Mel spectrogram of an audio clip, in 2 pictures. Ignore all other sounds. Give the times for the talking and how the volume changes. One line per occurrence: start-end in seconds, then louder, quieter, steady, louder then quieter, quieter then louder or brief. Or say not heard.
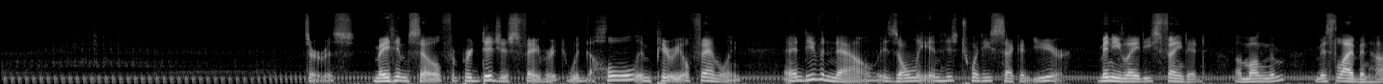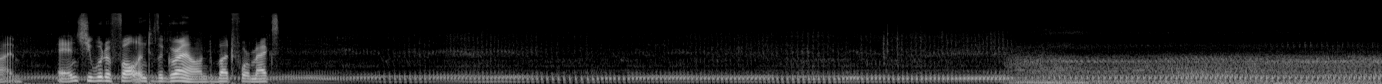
3.0-16.6 steady.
